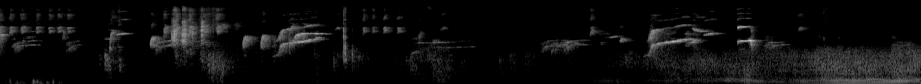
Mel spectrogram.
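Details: Goldfinch singing in quick, liquid twittered phrases with sharp upward-sweeping chirps and metallic buzzes, broken by brief silences; a low steady hum and faint background noise creep in over the last second.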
